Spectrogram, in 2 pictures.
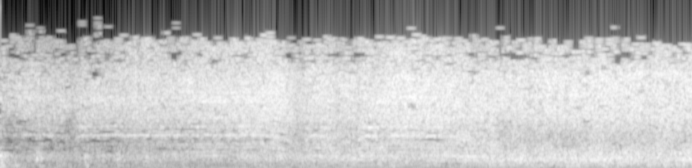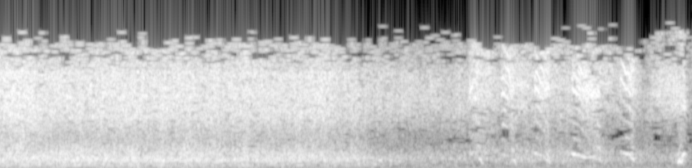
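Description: A train approaches a car on the track, getting louder, with a dense, roaring wash of wheel and engine noise that swells quickly and holds loud, with faint rhythmic clatter near the end.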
